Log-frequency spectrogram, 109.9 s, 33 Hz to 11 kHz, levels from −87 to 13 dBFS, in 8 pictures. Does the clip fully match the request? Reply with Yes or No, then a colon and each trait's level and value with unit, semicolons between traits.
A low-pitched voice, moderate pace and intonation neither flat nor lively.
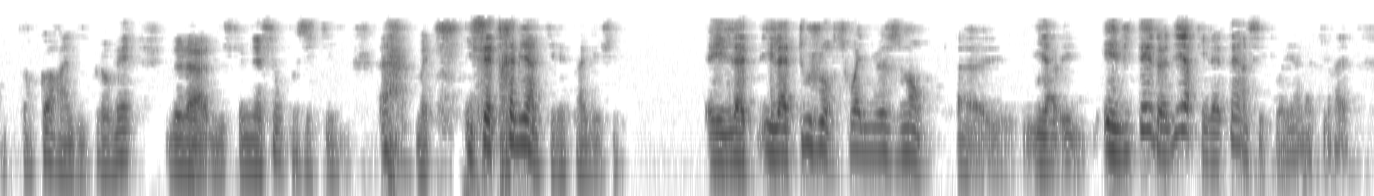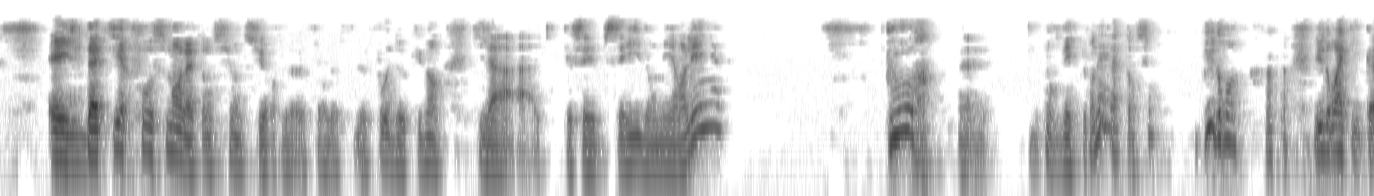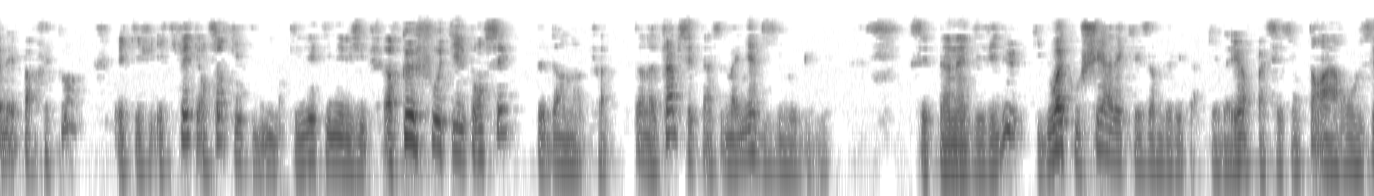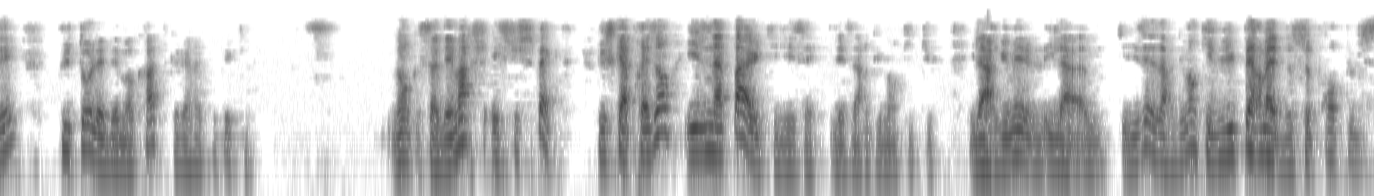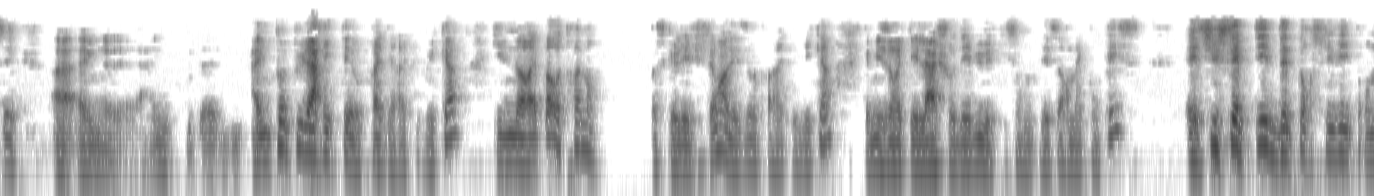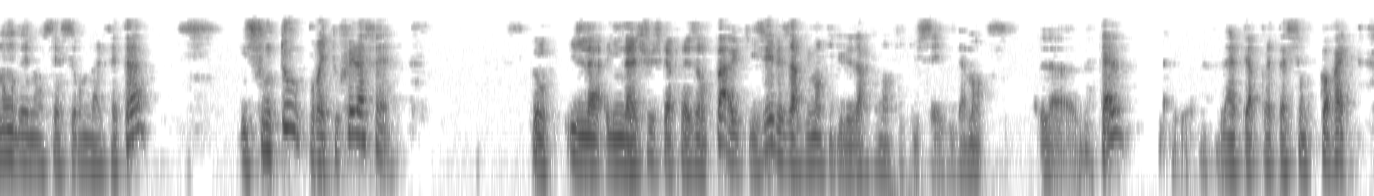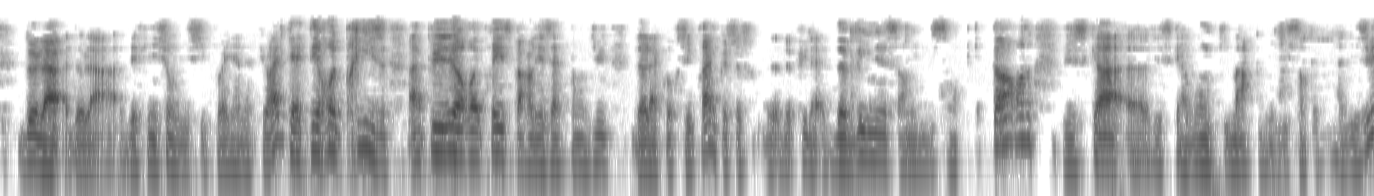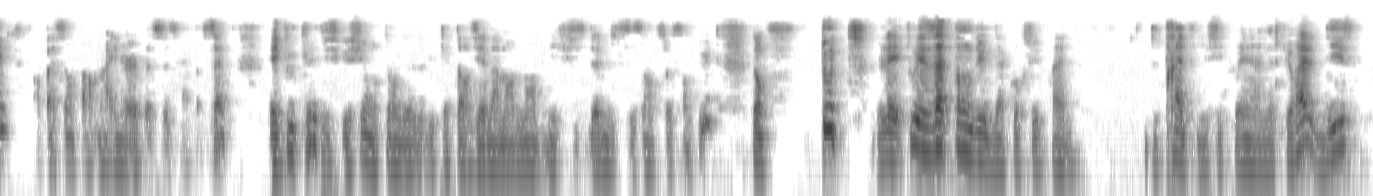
No: very low, 95 Hz; average, 155 wpm; wide, 6.6 semitones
